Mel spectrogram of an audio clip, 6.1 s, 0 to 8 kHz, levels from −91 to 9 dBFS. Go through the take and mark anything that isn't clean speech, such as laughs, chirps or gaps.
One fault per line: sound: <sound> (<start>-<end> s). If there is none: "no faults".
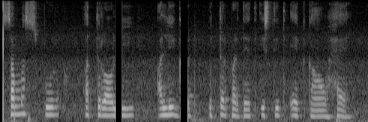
sound: dropout (1.9-2.0 s)
sound: dropout (3.0-3.1 s)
